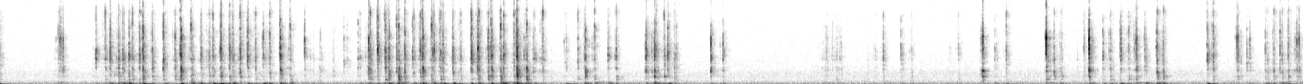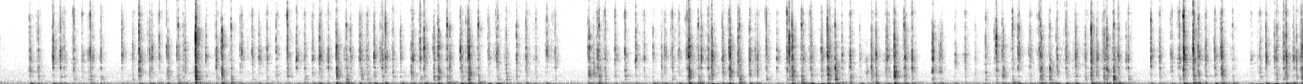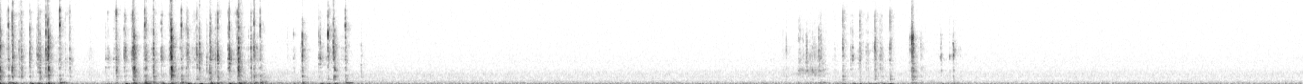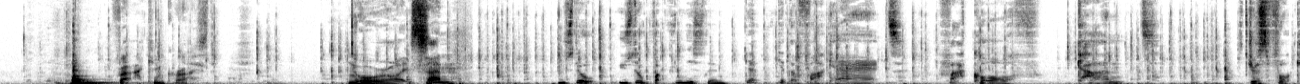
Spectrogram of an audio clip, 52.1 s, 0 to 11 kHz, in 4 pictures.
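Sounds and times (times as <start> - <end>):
mechanical keyboard typing: 0.6 - 7.3, 8.2 - 29.7, 33.9 - 35.7, 41.6 - 49.1, 49.7 - 51.7.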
